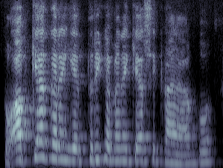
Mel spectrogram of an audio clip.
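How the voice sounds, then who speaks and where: A man teaching an online Arabic grammar class over a video call, patient and reassuring, repeating words slowly. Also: high-pitched, a bit bright.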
